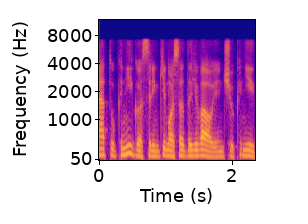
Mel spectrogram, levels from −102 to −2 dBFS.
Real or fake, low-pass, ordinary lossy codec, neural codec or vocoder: fake; 7.2 kHz; MP3, 64 kbps; codec, 16 kHz, about 1 kbps, DyCAST, with the encoder's durations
